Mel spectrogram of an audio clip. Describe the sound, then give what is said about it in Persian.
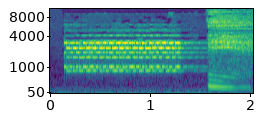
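A single steady electronic telephone ring sounds faintly for about a second, and then a voice starts speaking. “کی تلفن کده باش که گوشی رو بگیرم”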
